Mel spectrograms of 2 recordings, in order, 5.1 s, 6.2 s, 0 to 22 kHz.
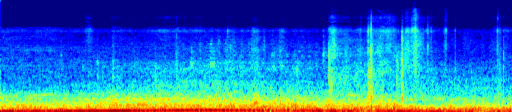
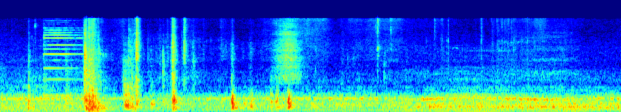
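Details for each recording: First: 2001 Audi TT at about 104,000 miles, after a Haldex oil and filter change, during a tight low-speed right turn: only smooth, even low road rumble, and the earlier grinding and binding are gone. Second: 2001 Audi TT Haldex AWD, before fluid change: crispy crackling clicks and knocks over low rumble with felt dragging, metal slippage during slow tight turn; grinding from old Haldex oil and filter, fixed by changing oil and filter.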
